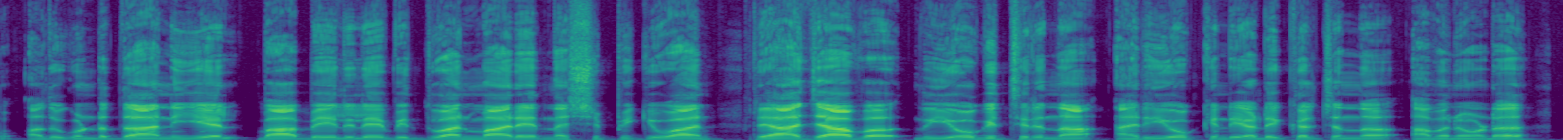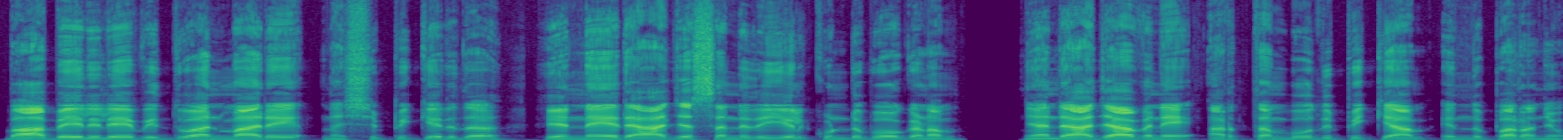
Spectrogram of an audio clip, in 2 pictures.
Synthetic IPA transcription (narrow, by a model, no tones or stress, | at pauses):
ɐðuɣo̞ɳɖɨd̪aːnijelbaːbe̞ːlile̞ʋid̪ʋaːnmaːɾe̞nɐɕipːikʲːuʋaːnɾaːd͡ʑaːʋɨnijo̞ːɡit͡ɕːiɾunːɐɐɾijo̞ːkːindeɐɽukʲːɐlt͡ɕe̞nːɨɐʋɐno̞ːɽɨbaːbe̞ːlile̞ʋid̪ʋaːnmaːɾe̞nɐɕipːikʲːɐɾuðɨe̞nːe̞ɾaːd͡ʑɐsɐnːiðijilko̞ɳɖupo̞ːɣɐɳɐm | ɲaːnɾaːd͡ʑaːʋine̞ɐrt̪ʰːɐmbo̞ːd̪ʱipːikʲːaːme̞nːupɐrɐɲːu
